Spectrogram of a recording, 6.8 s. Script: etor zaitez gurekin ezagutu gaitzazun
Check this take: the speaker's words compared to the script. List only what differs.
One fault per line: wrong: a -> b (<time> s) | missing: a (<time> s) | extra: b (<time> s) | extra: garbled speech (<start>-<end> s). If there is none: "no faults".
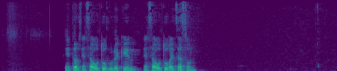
wrong: zaitez -> ezagutu (1.7 s)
